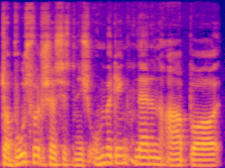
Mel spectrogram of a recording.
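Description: A man speaking as an expert guest in a podcast interview, explaining in a deliberately provocative way and often checking in with "ja?". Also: medium pitch.

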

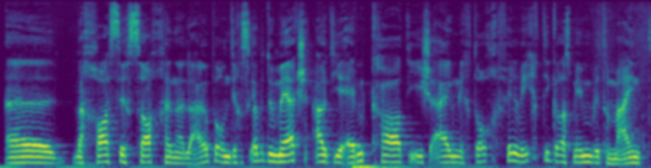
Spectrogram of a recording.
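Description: A man's voice: medium pitch, a little fast, darkish tone. A man with a Swiss German accent co-hosting a football podcast, talking eagerly with frequent restarts and chuckles. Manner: talkative, chuckling, many restarts. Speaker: podcast co-host. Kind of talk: casual football chat.

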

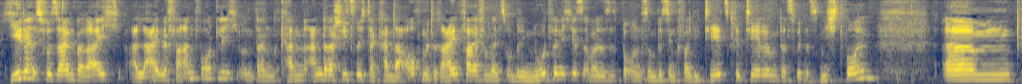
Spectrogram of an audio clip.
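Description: A basketball referee from Berlin, appearing as a guest, talks through refereeing rules in a relaxed, casual conversation. His voice is gravelly and dark yet a little high for a man, and he talks fast, circling back with fillers and restarts.

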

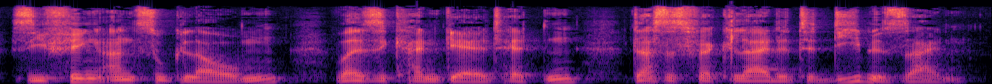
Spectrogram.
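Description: A man reading a story aloud with expressive, theatrical delivery. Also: fairly low pitch, measured pace. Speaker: narrator.

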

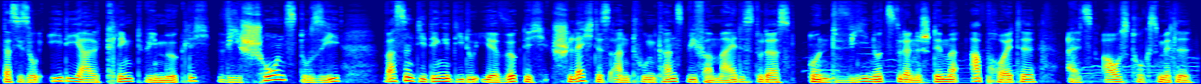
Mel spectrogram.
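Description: A man in his thirties hosts a solo podcast and coaches his listeners on using their voice. His voice sits low, and the sound is close and dry, with no room around it. He talks in a lively, chatty way. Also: no room sound. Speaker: podcast host.

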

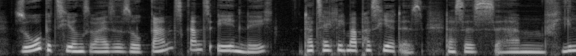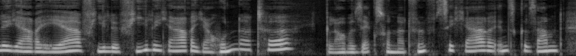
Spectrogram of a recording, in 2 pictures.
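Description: A woman's voice: on the low side, dark tone, breathy edge. A woman hosting her own show, reading a children's story aloud in a chatty storytelling manner. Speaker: storyteller host.

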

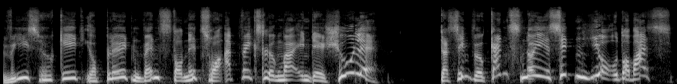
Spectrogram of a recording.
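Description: A fed-up, foul-mouthed mother goat, played by a man nags and rants in a broad Saxon accent. The voice sits high and leaps about wildly in this comic audio fairy tale, recorded dry and close. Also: wildly swooping pitch, normal speed, dry recording, exaggerated voice. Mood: ranting. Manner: nagging, ranting.

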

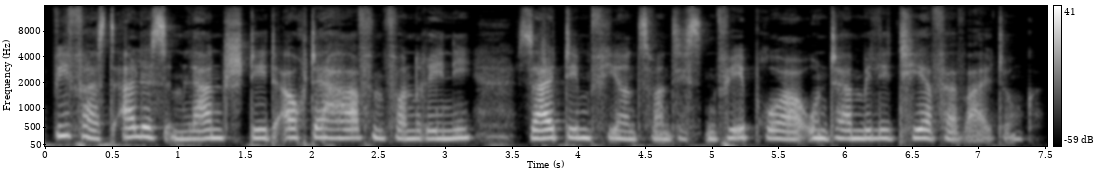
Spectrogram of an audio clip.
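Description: A woman reads a newspaper reportage aloud at a calm, measured pace. Her voice sits at an ordinary middle pitch. The recording is close and dry, with no room sound. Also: no echo. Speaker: volunteer reader.

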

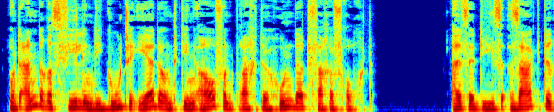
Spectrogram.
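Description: A man's voice: a little high, warm tone, slightly rough, dry recording, clean studio sound. A man teaching the Bible on a podcast in an earnest, emphatic way, reading scripture passages aloud.

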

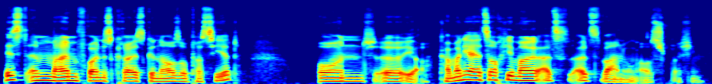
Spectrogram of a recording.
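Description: A man hosting his own podcast, chatting in a loose, rambling way with a mid-pitched, everyday voice. He swears offhandedly and drifts from thought to thought. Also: lively intonation, normal speed, vocal fry, a little mellow. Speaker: podcast host. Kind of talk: casual solo podcast monologue.

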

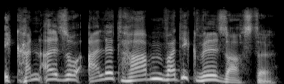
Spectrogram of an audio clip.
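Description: A cheeky, wheedling frog done by a man talks in a pinched, raised voice with a Berlin accent. His pitch hops lively up and down in a dry, close recording. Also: moderate pace, no room sound, exaggerated voice.

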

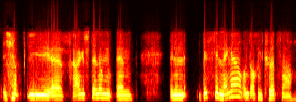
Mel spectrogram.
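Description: A man's voice: medium pitch, a little slow, no echo. Young man calling in over a tinny phone line. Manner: hesitant, many fillers. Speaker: caller. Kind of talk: casual call-in chat.

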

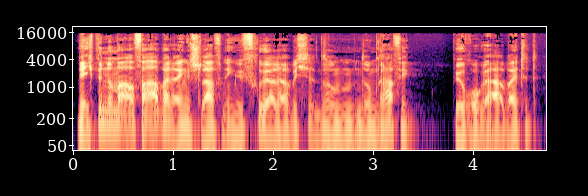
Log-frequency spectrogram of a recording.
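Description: Male co-host, low voice, easygoing jokey banter with frequent laughs. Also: racing. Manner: relaxed, joking, laughs often. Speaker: podcast co-host. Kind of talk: casual chat.

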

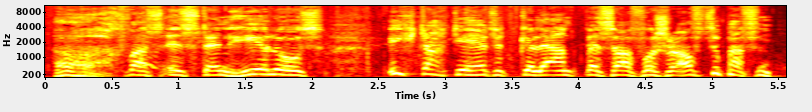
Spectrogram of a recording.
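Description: An actor playing a strict, bossy man who guards his garden, with a gruff kindness underneath, in a children's audio drama. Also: high voice, unhurried, noisy background. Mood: scolding. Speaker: stern garden owner neighbor.

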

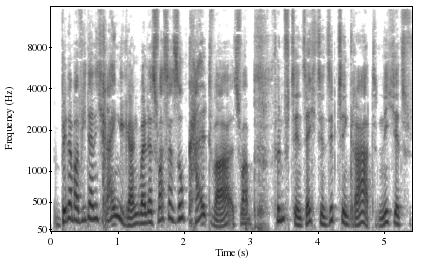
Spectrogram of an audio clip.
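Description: A man telling a listener a personal story, reflective and unhurried, often pausing with fillers. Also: fairly high pitch, expressive, vocal fry, breathy edge, no room sound, clean studio sound.

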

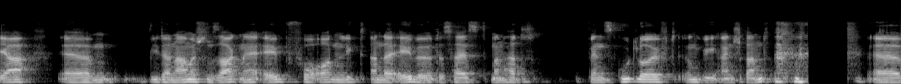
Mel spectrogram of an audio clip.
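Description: A man from the Hamburg area in his thirties, a freight dispatcher answering interview questions casually, hesitant with many fillers and quick to laugh. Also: lowish voice, lo-fi sound. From Hamburg area, Germany.

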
